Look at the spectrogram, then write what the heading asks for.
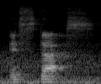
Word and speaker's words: estás: The tilde makes a difference in how you pronounce it. Without the tilde, this would be estas. That's a whole other word.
